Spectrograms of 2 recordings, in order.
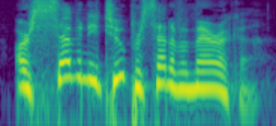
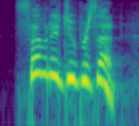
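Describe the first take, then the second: First: Said in the usual way. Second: "Seventy-two percent" much higher, hammered home; emphatic repeat. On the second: Shown as a demonstration.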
